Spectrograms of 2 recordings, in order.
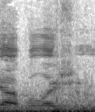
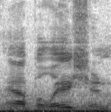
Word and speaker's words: Appalachian: um confines of the Appalachian Mountains and I always pause when I pronounce that because up north uh when we went to school we were taught Appalachian and I've been corrected my entire life uh by folks that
